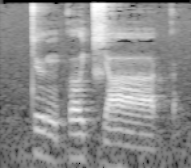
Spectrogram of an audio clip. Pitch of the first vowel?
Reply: falling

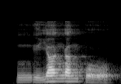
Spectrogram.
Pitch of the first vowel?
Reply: low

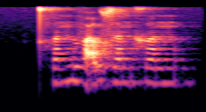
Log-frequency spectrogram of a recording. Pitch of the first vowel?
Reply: rising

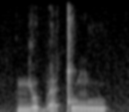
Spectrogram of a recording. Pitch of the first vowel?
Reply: high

